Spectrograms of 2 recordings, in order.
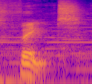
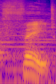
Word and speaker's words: Fayt: time my name is fate hey it's like fate only it's misspelled I have the misspelled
